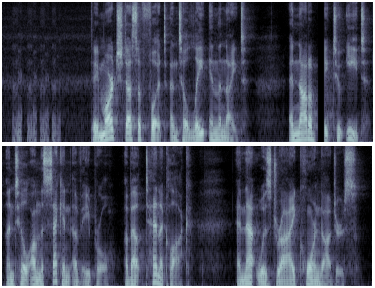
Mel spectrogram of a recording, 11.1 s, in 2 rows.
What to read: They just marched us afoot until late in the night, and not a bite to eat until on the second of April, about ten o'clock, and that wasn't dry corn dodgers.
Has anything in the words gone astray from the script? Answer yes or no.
yes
